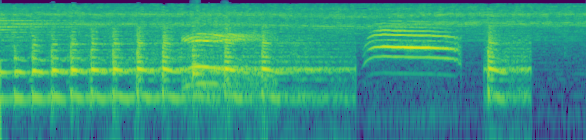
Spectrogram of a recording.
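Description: A cat meows once, a single drawn-out meow about three seconds in. Before it, a louder steady buzzing tone pulses several times a second and stops just before the meow, then sounds again briefly near the end.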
